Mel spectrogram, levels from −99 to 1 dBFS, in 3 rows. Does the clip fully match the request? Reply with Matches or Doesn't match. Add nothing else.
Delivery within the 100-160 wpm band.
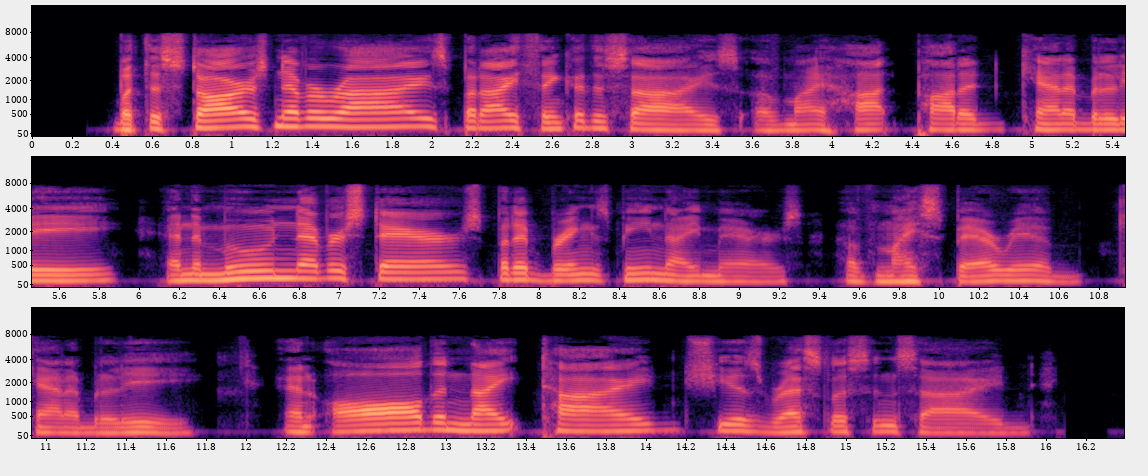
Matches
